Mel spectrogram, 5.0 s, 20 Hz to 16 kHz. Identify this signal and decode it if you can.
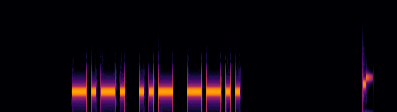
Morse code, heard as a keyed tone, about 20 wpm, 700 Hz. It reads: CUZ
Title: Abbreviations 20wpm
